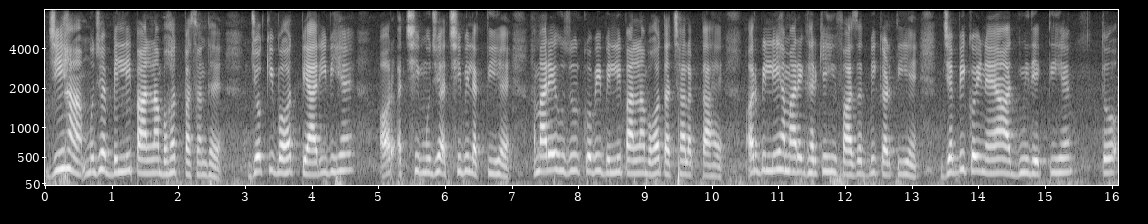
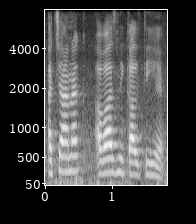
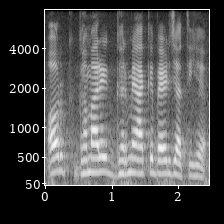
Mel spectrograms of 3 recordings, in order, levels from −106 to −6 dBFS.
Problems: none marked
